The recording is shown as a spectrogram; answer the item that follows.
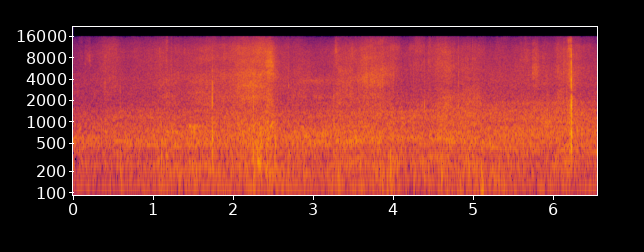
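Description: Cotton bed sheet and blanket rustling as they are pulled down and gathered by hand, swelling louder a couple of seconds in.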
